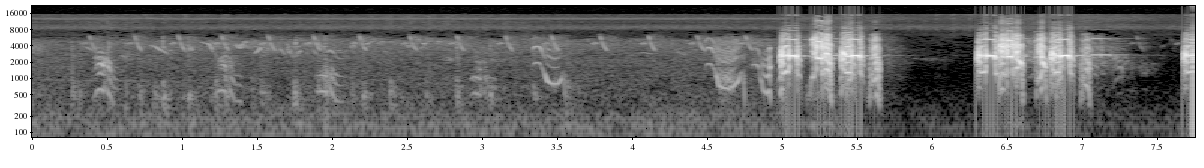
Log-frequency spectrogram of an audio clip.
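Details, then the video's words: Wild grey francolin: soft scattered chirps at first, then bursts of loud, grating, rapidly repeated notes in clusters during the second half. "जंगली देशी तीतर की आवाज।The sound of a wild native pheasant | partridge calling"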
